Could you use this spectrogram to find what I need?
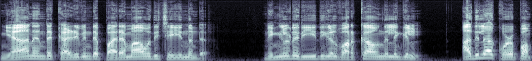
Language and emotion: Malayalam, angry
